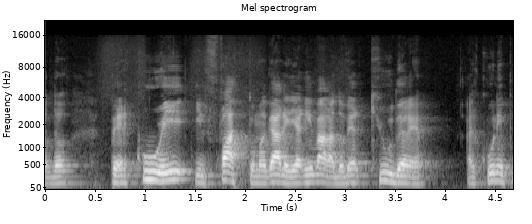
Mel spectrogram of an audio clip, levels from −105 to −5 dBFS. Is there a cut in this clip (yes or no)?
no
